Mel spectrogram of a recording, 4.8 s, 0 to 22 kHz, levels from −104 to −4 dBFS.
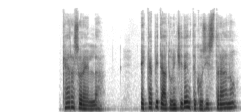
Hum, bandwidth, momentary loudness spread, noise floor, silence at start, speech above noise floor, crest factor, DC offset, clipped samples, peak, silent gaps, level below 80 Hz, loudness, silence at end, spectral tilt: none; 13.5 kHz; 7 LU; -67 dBFS; 1.25 s; 45 dB; 18 dB; under 0.1%; under 0.1%; -6 dBFS; none; -72 dBFS; -23 LUFS; 0.1 s; -6.5 dB/octave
